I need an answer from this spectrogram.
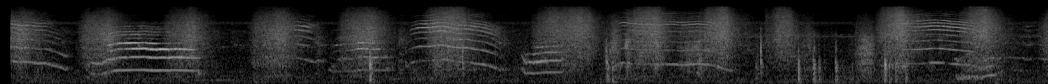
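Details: Several hungry kittens meowing while feeding on their mother's milk, jostling for the teats: many high, wavering mews overlapping in quick succession, some rising then falling, with breathy noise bursts between them.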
